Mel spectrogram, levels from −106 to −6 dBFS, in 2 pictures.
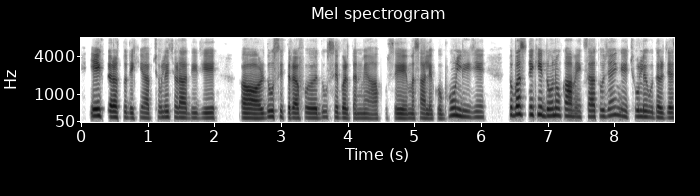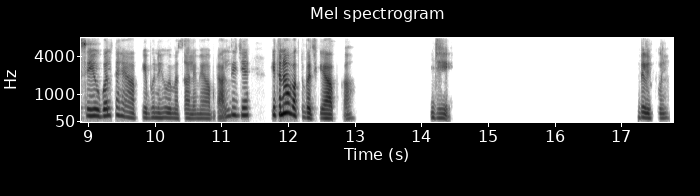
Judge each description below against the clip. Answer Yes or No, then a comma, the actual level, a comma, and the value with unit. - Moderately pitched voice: Yes, medium, 180 Hz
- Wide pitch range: Yes, wide, 6.1 semitones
